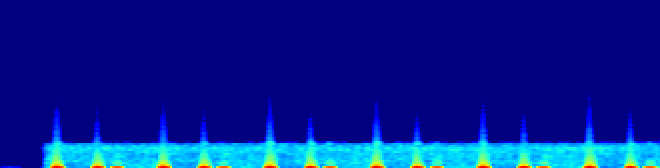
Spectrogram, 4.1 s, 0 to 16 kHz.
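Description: Recorded heart sounds with an S3 gallop: each lub-dub is followed immediately by a third low thump, in a repeating three-beat rhythm at about one and a half heartbeats a second. A steady hiss runs under the heartbeats.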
